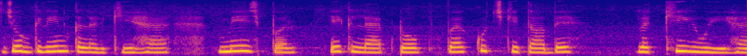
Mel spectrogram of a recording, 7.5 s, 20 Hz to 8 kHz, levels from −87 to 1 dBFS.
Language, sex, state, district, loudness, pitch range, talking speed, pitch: Hindi, female, Uttar Pradesh, Saharanpur, -14 LUFS, 220-265 Hz, 120 wpm, 245 Hz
